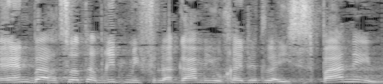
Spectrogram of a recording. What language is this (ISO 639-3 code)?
heb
